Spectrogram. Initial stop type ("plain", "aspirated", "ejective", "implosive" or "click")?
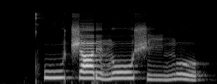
aspirated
